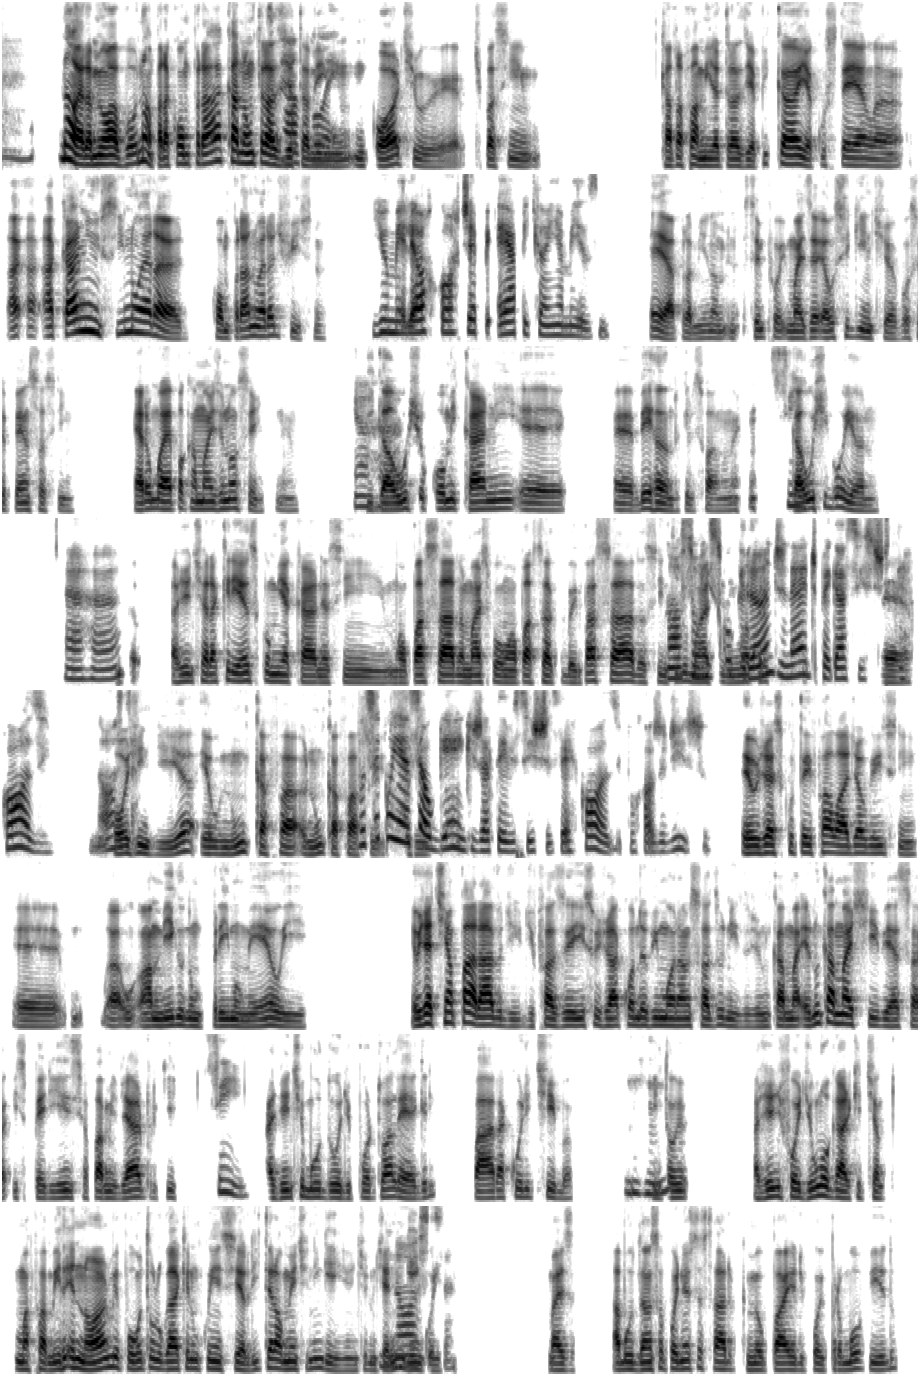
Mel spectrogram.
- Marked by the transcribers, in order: tapping; unintelligible speech; chuckle
- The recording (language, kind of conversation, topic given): Portuguese, podcast, Qual era um ritual à mesa na sua infância?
